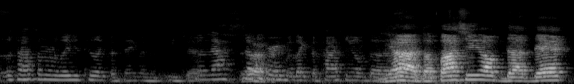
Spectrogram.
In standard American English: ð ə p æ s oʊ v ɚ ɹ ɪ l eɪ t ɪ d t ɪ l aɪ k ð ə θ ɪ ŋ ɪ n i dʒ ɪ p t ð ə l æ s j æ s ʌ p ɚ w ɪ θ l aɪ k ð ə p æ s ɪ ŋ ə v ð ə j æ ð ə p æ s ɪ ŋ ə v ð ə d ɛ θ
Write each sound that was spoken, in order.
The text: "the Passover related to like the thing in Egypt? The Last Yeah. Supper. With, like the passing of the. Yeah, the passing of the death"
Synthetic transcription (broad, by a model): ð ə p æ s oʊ ɚ ɹ ɪ l eɪ t ɪ d t ɪ l aɪ k ð ə s ɪ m ɪ n i dʒ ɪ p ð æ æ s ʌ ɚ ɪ l aɪ k ð ə p æ s ɪ ŋ ə v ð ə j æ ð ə p æ s ɪ ŋ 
